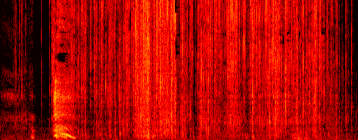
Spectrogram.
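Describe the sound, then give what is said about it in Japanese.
Continuous crinkling of the thin plastic packaging of a capsule toy, a dense crackly rustle with sharper crunches and rips as it is handled, with a brief vocal sound near the start. “でこれガサガサうっせえな”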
